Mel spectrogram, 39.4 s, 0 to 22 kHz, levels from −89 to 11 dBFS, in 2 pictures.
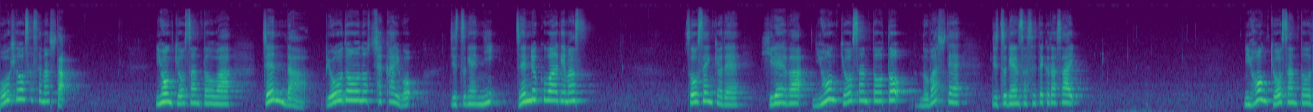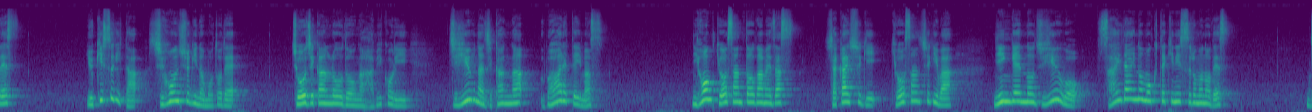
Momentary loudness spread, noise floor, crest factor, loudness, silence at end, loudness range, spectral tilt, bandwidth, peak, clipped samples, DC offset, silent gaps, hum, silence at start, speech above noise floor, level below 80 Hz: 13 LU; -62 dBFS; 22 dB; -26 LUFS; 0 s; 4 LU; -4 dB/octave; 16.5 kHz; -6 dBFS; under 0.1%; under 0.1%; none; none; 0 s; 37 dB; -70 dBFS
